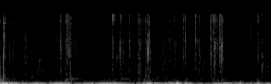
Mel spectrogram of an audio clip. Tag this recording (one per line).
nature
rocks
